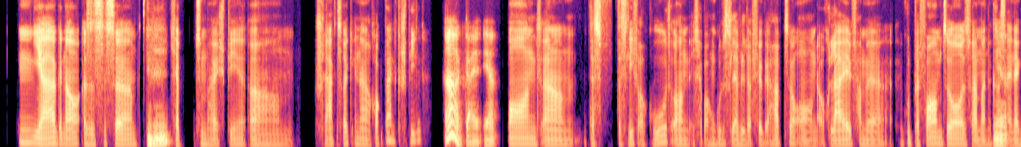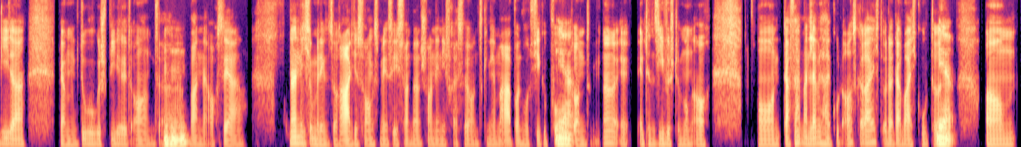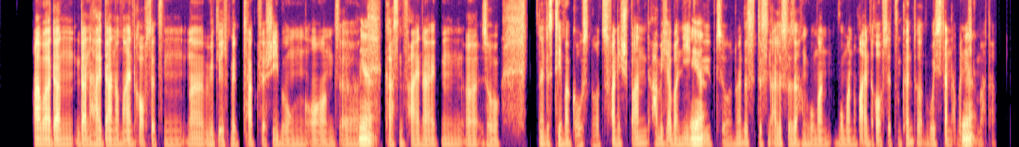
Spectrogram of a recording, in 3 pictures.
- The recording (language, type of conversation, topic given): German, podcast, Welche Gewohnheit stärkt deine innere Widerstandskraft?
- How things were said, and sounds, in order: surprised: "Ah"; in English: "ghost notes"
